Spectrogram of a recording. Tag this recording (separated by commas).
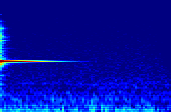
Mallet percussion, Percussion, Musical instrument, xylophone, Music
